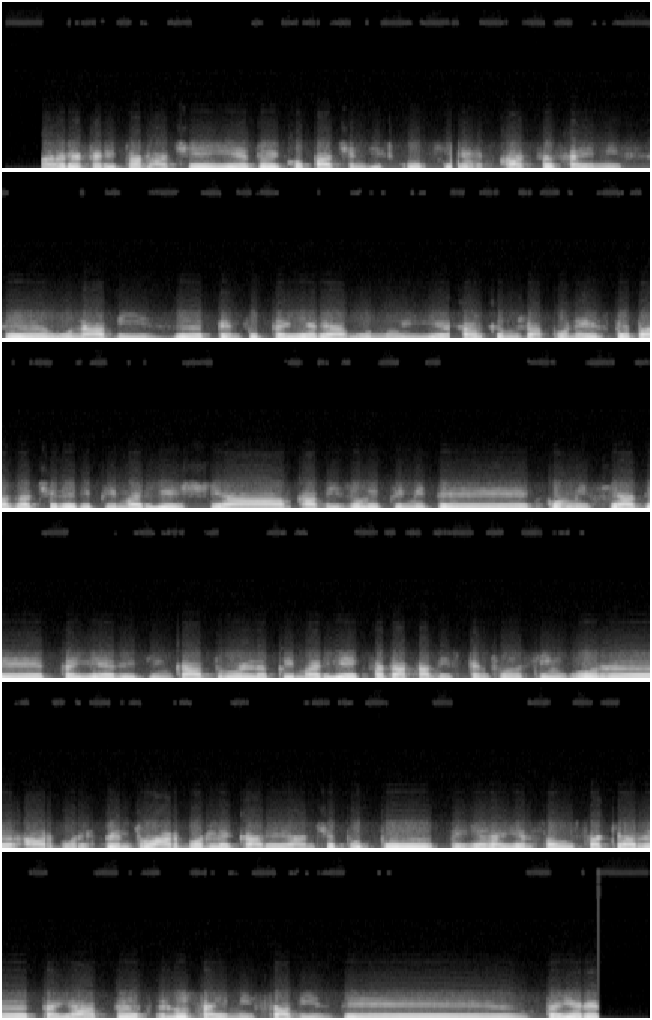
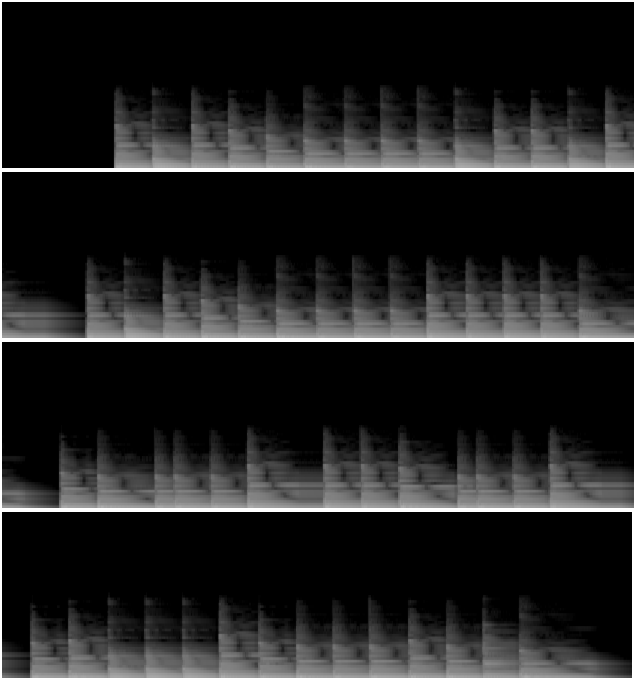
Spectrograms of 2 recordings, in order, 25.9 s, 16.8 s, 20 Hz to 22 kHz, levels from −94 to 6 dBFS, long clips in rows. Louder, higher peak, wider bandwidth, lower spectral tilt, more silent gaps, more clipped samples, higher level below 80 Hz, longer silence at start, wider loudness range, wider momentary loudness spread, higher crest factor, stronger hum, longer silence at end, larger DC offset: first, -17 LUFS vs -33 LUFS; first, 0 dBFS vs -20 dBFS; second, 3.9 kHz vs 9.8 kHz; first, -7.5 dB/octave vs -5 dB/octave; neither; neither; first, -68 dBFS vs -74 dBFS; second, 0.25 s vs 0.75 s; about the same, 2 LU vs 1 LU; first, 8 LU vs 4 LU; about the same, 16 dB vs 14 dB; first, 50 Hz at -70 dBFS vs none; first, 0.35 s vs 0.1 s; neither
